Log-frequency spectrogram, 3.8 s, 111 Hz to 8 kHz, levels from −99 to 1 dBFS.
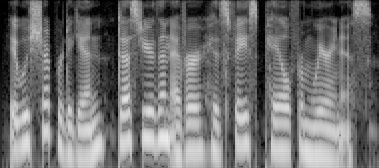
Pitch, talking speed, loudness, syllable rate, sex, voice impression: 185 Hz, 190 wpm, -17 LUFS, 5.2 syllables/s, female, feminine, adult-like, tensed, powerful, slightly hard, clear, fluent, slightly raspy, intellectual, calm, friendly, elegant, lively, slightly sharp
